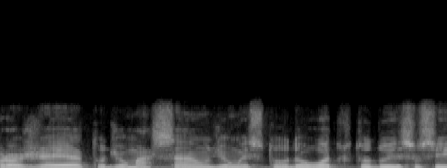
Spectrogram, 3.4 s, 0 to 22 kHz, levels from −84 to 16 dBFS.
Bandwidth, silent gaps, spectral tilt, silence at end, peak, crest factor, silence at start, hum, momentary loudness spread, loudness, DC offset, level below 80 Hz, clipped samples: 8.8 kHz; none; -6 dB/octave; 0 s; -6 dBFS; 14 dB; 0 s; none; 6 LU; -20 LUFS; under 0.1%; -44 dBFS; under 0.1%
